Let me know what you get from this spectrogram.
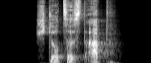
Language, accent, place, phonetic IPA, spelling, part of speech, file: German, Germany, Berlin, [ˌʃtʏʁt͡səst ˈap], stürzest ab, verb, De-stürzest ab.ogg
- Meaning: second-person singular subjunctive I of abstürzen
